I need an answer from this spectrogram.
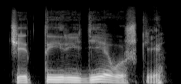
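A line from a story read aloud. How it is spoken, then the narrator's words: Menacing repetition. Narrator (Russian): грозно повторил, чтобы что-нибудь сказать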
